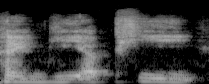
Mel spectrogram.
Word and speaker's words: ngiyaphila: And how you spell it, ngiyaphila, like how you peel your banana, ngiyaphila, but you add that ler, which will create that la sound.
